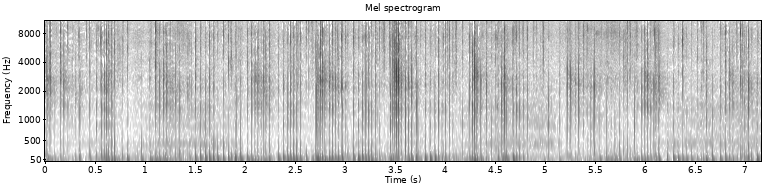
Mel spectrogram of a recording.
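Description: Fingertips and nails bend and flex a light, solid wooden articulated shark toy, about forearm length and hand-sized, and run along its many thin slotted segments close to the mic. The result is a dense, steady stream of rapid dry clicks and creaking rasps with a strong low-end thump and bright, crisp edges.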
